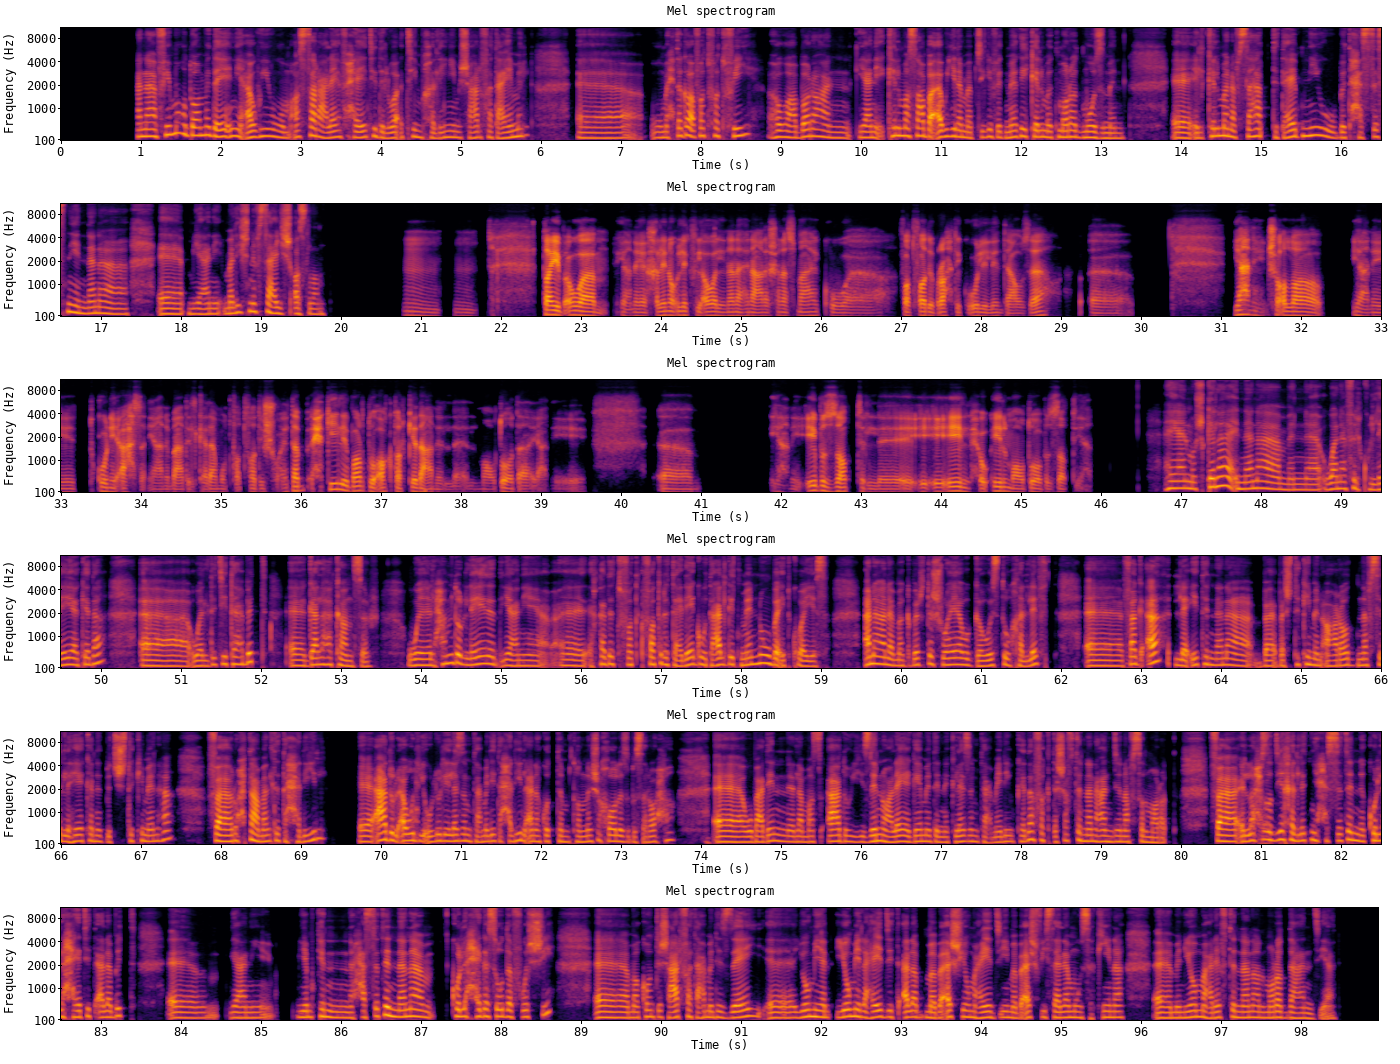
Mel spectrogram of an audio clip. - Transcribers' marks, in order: tapping; in English: "كانسر"
- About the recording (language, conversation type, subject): Arabic, advice, إزاي بتتعامل مع المرض اللي بقاله معاك فترة ومع إحساسك إنك تايه ومش عارف هدفك في الحياة؟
